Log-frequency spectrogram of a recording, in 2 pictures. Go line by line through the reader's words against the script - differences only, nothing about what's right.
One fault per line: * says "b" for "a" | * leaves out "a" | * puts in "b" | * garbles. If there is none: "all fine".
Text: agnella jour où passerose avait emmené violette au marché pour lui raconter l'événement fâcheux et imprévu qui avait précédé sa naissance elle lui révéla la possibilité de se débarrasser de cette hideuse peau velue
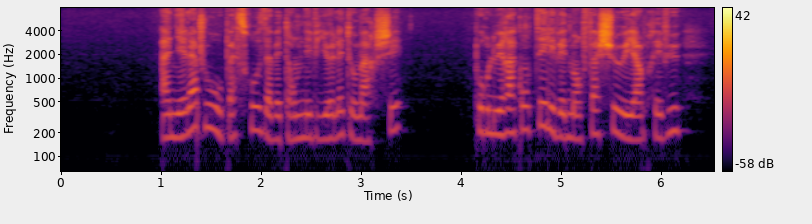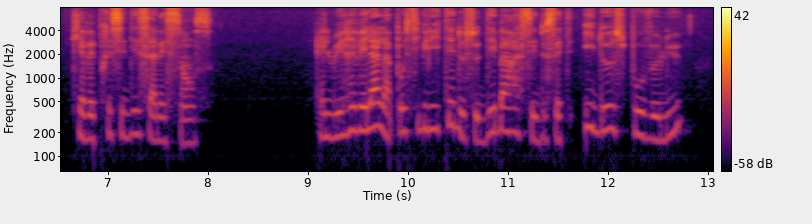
all fine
